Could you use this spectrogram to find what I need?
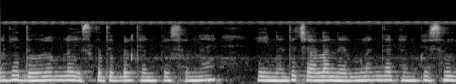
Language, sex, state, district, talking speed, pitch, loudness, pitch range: Telugu, female, Andhra Pradesh, Srikakulam, 145 wpm, 185 Hz, -14 LUFS, 180-195 Hz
